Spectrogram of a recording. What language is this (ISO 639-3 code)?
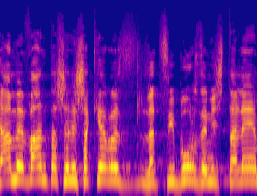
heb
